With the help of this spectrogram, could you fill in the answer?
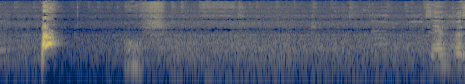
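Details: A Maltese dog named Rico, indoors at home on a rainy day, hunting for the smell of a skunk thought to be under the house. One sharp, loud bark comes near the start, followed by faint voices and quiet room noise.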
